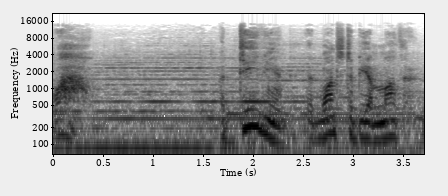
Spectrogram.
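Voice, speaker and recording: An actor playing a sinister, smug man who experiments on androids in a video game, with a slow, mock-polite, condescending delivery. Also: medium pitch, lively intonation, close to an everyday voice. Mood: mocking, cold. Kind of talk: dramatic video game acting. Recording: game music behind the voice.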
